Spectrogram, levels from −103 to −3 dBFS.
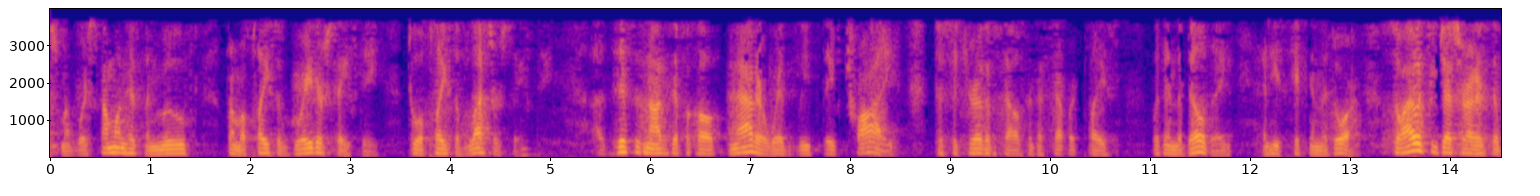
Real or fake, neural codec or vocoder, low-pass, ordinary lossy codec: real; none; 3.6 kHz; AAC, 16 kbps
